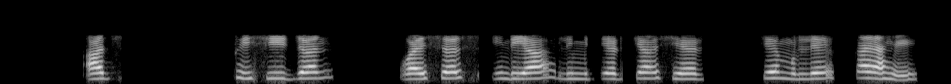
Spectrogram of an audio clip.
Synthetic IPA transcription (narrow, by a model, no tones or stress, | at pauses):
ad͡z | pɾisid͡zən | ʋajsəɾs | iɳɖijalimiʈeɖt͡ɕjaɕejəɾ | t͡ɕemuljekajaɦe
